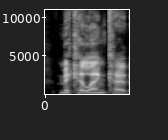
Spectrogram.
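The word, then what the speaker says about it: Mykolenko: Mikalenko, that's how you say it.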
